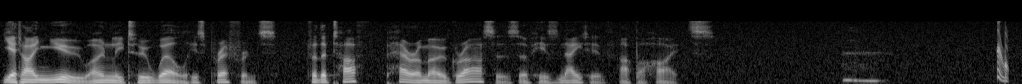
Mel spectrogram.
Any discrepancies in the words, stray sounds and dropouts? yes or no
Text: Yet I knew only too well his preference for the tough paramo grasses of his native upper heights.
yes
